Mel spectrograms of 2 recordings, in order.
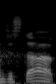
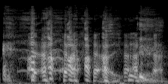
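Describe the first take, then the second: First: Said in the usual way. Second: Laughing loudly through it. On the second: Real, not acted. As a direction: crack up while saying it.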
